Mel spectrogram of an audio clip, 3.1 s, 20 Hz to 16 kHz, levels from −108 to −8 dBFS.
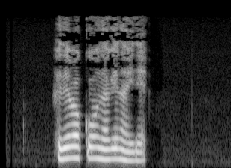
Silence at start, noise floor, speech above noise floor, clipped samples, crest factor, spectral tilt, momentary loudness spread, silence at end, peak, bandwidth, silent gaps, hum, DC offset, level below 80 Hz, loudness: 0.75 s; -76 dBFS; 56 dB; under 0.1%; 18 dB; -5 dB/octave; 10 LU; 1.15 s; -8 dBFS; 11.5 kHz; none; none; under 0.1%; -78 dBFS; -22 LUFS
